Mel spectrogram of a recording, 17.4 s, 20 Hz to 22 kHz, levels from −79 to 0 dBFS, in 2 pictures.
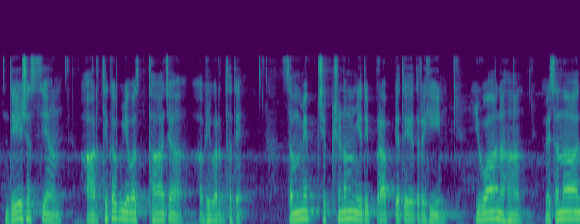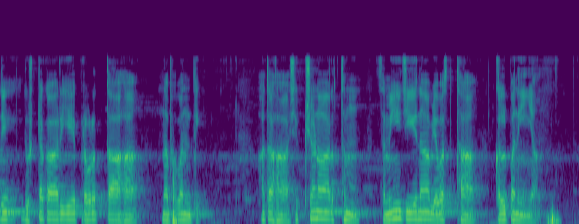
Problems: none marked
